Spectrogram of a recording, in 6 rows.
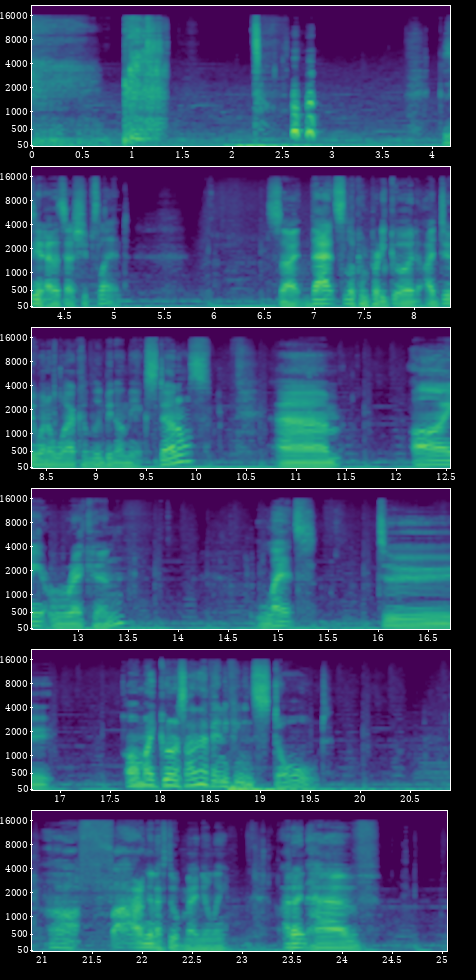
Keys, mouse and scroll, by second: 6.1 middle click, 6.7 shift+middle click, 7.0 middle click, 7.7 middle click, 8.3 shift+middle click, 8.4 middle click, 8.8 Tab, 8.9 middle click, 9.8 Tab, 11.1 Tab, 11.1-12.1 middle drag, 12.9 middle click, 13.4 Tab, 13.4 click, 14.1 Tab, 14.4 middle click, 20.4 middle click, 21.5 middle click, 22.2 Tab, 22.3 middle click, 23.1 shift+click.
